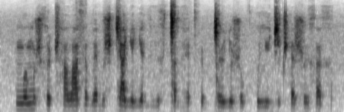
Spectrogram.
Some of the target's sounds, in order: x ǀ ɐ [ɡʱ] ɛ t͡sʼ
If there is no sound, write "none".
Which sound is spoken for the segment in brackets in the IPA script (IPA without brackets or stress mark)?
ɡʱ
